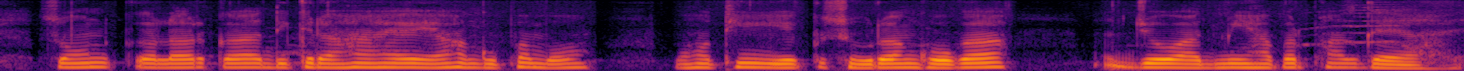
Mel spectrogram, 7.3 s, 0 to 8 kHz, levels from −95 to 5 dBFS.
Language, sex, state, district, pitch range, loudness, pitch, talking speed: Hindi, male, Chhattisgarh, Kabirdham, 160-175 Hz, -26 LUFS, 170 Hz, 165 wpm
